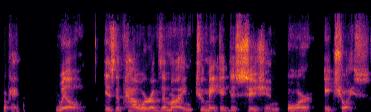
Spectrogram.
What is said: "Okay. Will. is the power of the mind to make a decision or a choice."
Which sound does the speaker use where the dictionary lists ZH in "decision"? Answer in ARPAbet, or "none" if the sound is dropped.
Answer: ZH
